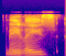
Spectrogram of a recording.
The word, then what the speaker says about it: malaise: Elder Holland told the young adults, we recognize the understandable malaise. Is that how you say it? M-A-L. I feel dumb. M-A-L-A-I-S-E. Malaise.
